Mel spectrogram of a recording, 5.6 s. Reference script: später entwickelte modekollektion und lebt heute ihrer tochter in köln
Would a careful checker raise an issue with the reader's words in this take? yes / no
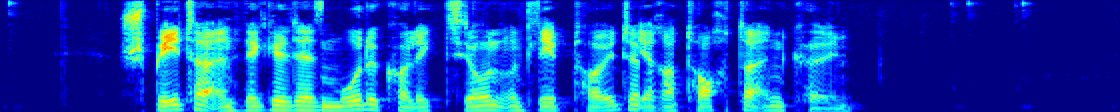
no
